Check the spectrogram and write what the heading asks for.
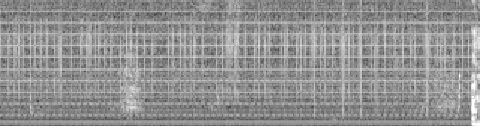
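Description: Faint, steady electrical hum made of several constant tones, with no other event; a man's voice comes back in right at the end.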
